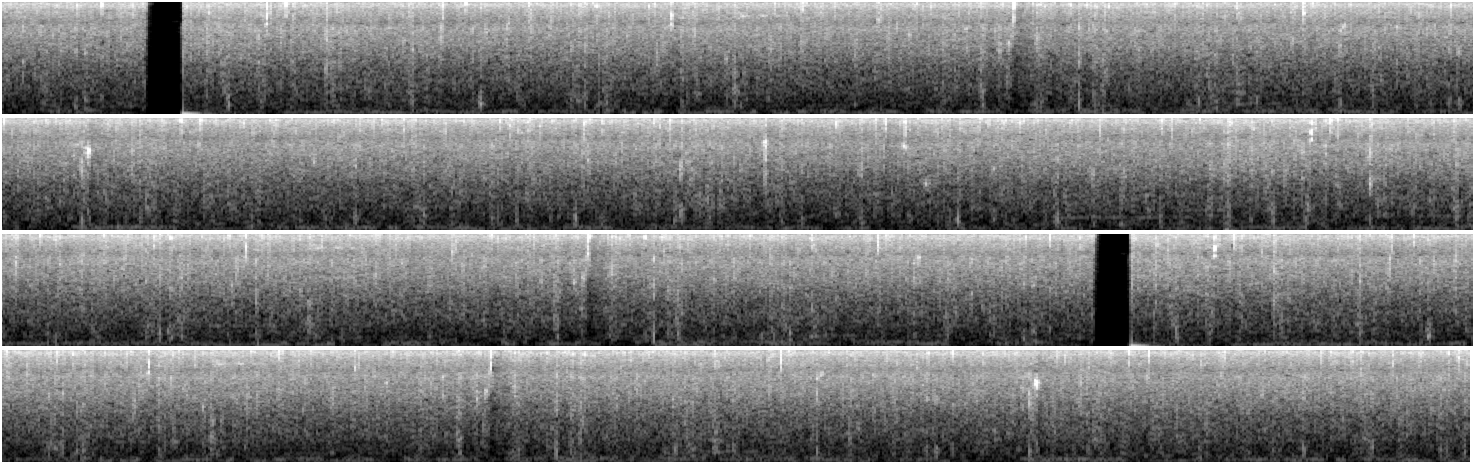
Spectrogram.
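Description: Steady rain falling, with single drops ticking sharply here and there. The sound cuts out for an instant twice, about a second in and about twenty seconds in, each time with a sharp click.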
